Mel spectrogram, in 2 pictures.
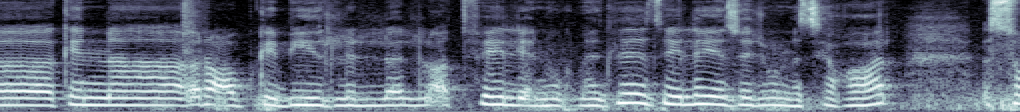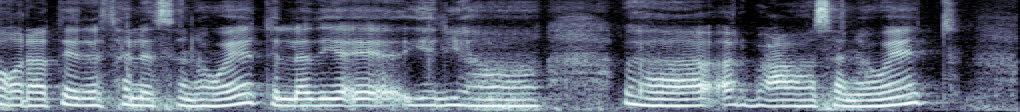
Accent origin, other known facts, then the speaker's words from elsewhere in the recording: Bizerte, Bizerte Governorate, Tunisia; هناك سجن يقرب عن بلدتنا بنزرة شمال تونس 20 كيلومتر.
